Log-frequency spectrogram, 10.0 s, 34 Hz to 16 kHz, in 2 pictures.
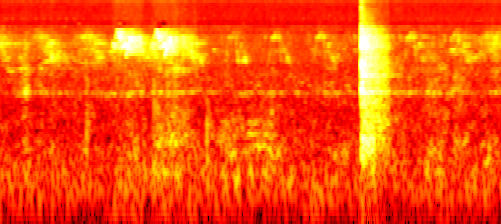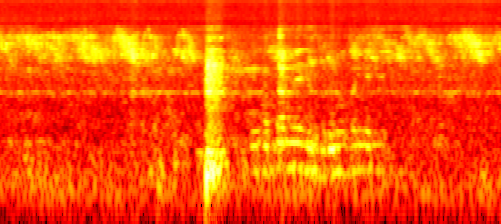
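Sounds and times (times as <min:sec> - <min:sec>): faint bird chirping: 0:00.0 - 0:10.0.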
